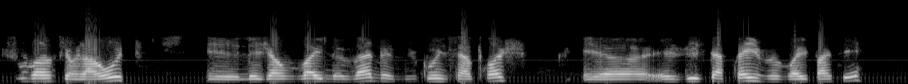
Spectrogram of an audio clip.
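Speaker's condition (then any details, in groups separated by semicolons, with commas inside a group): Dystonia; elocution disorder, fine motor impairment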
